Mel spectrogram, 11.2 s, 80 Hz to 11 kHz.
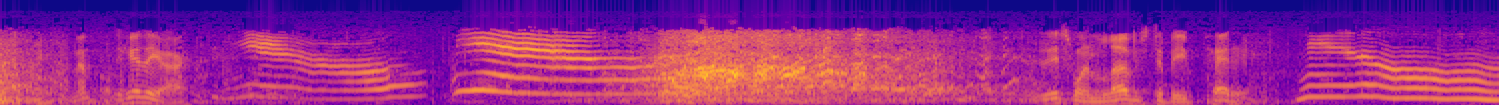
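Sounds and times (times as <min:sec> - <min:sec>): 
laughter: 0:00.0 - 0:01.8, 0:04.8 - 0:08.0
speech: 0:00.6 - 0:03.7, 0:07.8 - 0:11.0
cat meowing: 0:01.7 - 0:05.0, 0:09.7 - 0:11.2.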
